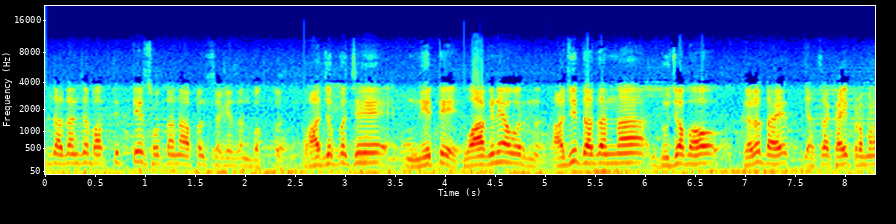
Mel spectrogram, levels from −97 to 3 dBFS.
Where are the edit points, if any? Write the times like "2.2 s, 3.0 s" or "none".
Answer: 2.5 s, 4.1 s, 4.9 s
